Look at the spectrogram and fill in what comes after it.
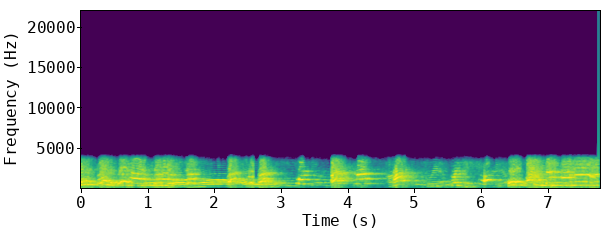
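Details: Female Siberian Husky flipping out, as she often does on walks: loud, rapid bursts of yowling, whining and barking-like yelps that rise and fall in pitch, with brief pauses between outbursts.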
